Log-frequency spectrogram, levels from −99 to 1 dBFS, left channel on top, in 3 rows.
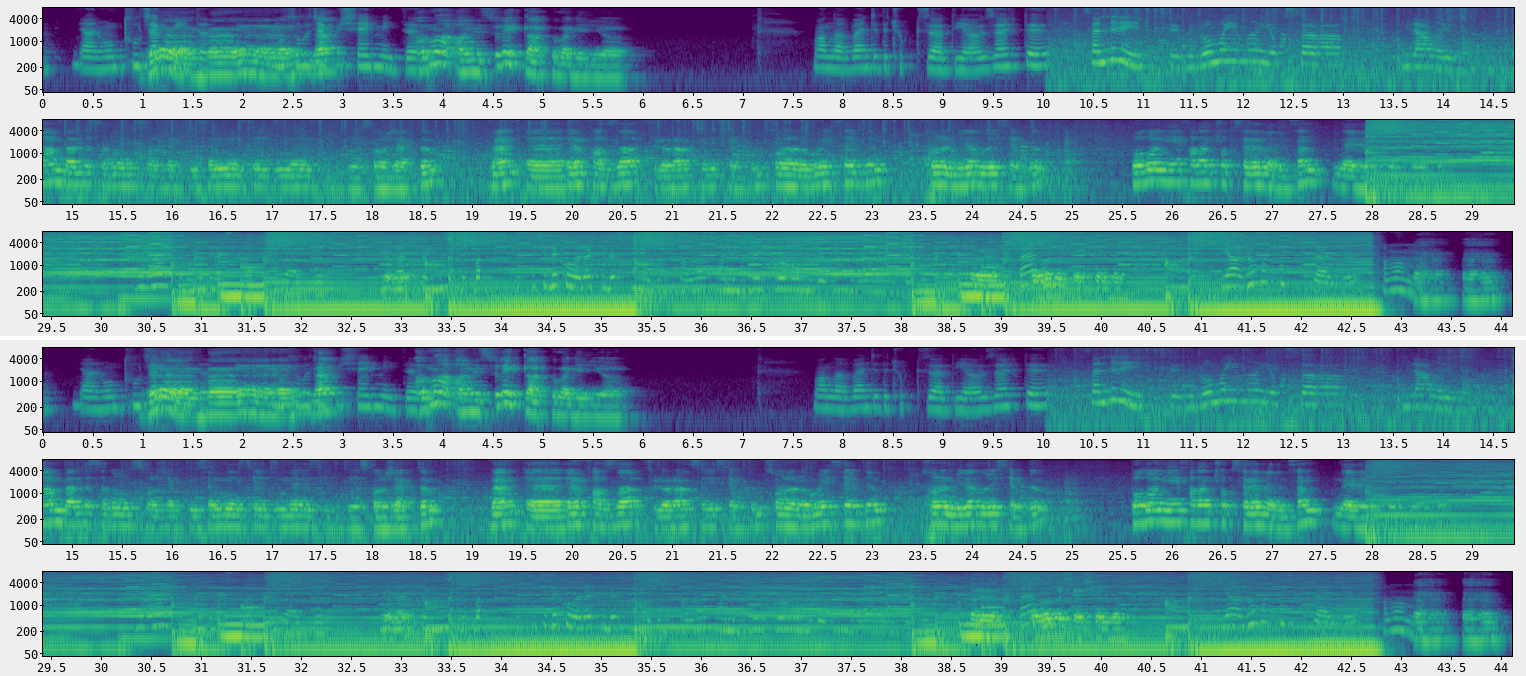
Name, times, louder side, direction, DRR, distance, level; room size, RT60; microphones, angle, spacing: voice 1, 0.0-1.7 2.3-3.8 7.7-10.1 10.5-13.1 13.5-14.3 30.3-32.3 32.7-38.4 39.2-39.6 41.2-43.3, left 2 dB, 45° left, 0.7 m, -35 dB
voice 2, 1.0-2.9 3.7-5.8 14.7-18.6 19.2-23.1 23.5-24.7 25.6-28.7 32.8-33.1 38.7-39.0 39.3-40.3 43.1-43.9, right 1 dB, 60° right, 5.0 m, -28 dB
sound 1, 10.0-27.9, left 2 dB, 90° left, 1.9 m, -43 dB
sound 2, 27.9-42.7, left 2 dB, 65° left, 1.2 m, -25 dB
12.0 x 12.0 x 2.7 m
head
